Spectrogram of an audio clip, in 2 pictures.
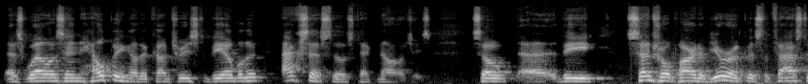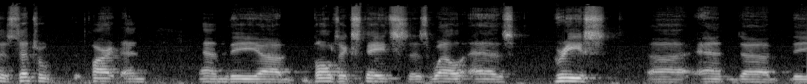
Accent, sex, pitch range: American, male, 130-160 Hz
